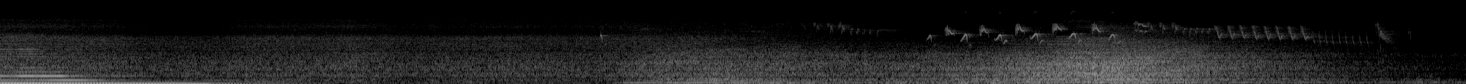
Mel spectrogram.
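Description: Bowed-string music fades out in the first two seconds, leaving outdoor ambience. A vehicle swells past, loudest about eleven seconds in and then fading, while a small bird chirps in quick repeated notes.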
